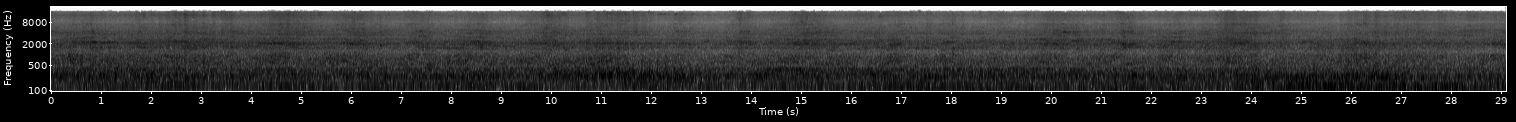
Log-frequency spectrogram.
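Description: Freight train of double-stack container cars and tank cars rolling past, its wheels running steadily on the rails.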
